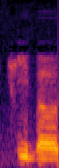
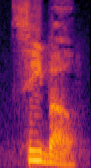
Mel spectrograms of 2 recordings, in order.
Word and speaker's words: Thibault: It's actually pronounced Thibault the French way, so the L and the T are silent. Thibault.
